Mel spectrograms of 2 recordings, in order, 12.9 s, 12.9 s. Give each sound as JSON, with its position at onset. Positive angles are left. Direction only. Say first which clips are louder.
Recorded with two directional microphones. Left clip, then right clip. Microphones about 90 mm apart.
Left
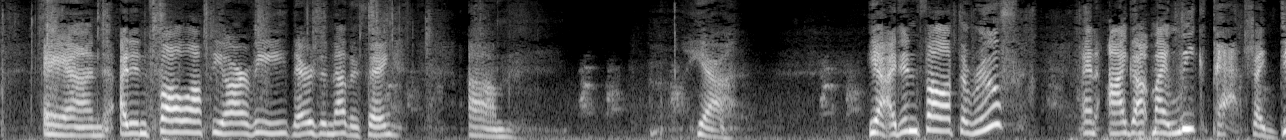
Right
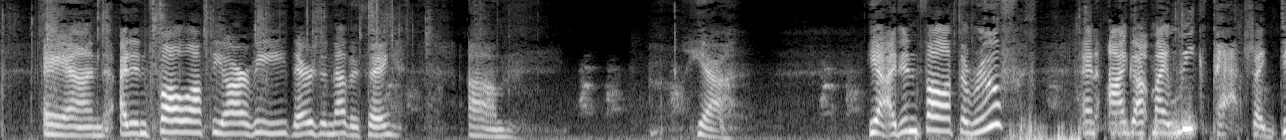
{"t": 0.4, "sound": "speech", "louder": "right 2 dB", "side_deg": 35}
{"t": 3.0, "sound": "speech", "louder": "right 2 dB", "side_deg": 20}
{"t": 6.5, "sound": "a sound", "louder": "right 1 dB", "side_deg": 25}
{"t": 8.2, "sound": "bow-wow", "louder": "right 3 dB", "side_deg": -15}
{"t": 8.6, "sound": "speech", "louder": "right 2 dB", "side_deg": 20}
{"t": 10.3, "sound": "fowl", "louder": "right 11 dB", "side_deg": 5}
{"t": 11.5, "sound": "speech", "louder": "left 1 dB", "side_deg": 30}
